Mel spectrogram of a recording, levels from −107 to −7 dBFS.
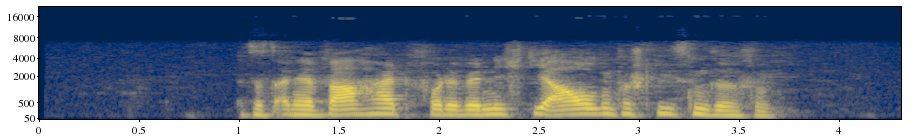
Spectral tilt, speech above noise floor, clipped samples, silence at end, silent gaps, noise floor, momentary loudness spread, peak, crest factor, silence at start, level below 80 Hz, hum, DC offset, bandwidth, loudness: -7.5 dB/octave; 49 dB; under 0.1%; 0.65 s; none; -70 dBFS; 15 LU; -2 dBFS; 20 dB; 1 s; -70 dBFS; none; under 0.1%; 7.2 kHz; -21 LUFS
